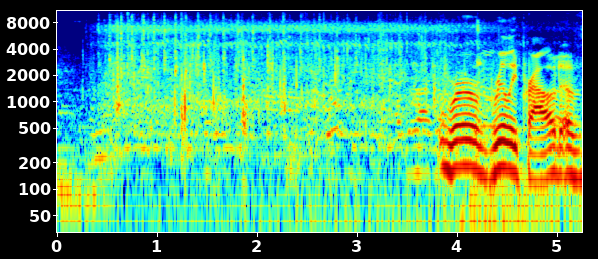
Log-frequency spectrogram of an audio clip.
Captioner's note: upbeat music; crunching gravel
